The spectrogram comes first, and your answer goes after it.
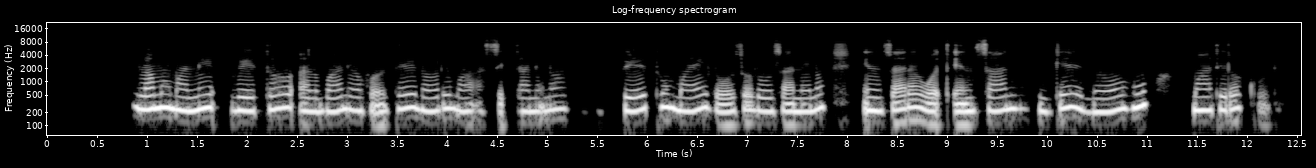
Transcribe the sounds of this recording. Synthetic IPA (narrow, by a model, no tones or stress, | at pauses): lɐmɔmɐnːɪbe̞ːt̪ːoʔɐlbaːnɪɔfɔlt̪enoːɾɪmaːɐsɪkʼːɐnɛnɔ | b̥e̞ːt̪ːʊmɐjlo̰ːsɔloːsa̰nɛnɔɪnsɐɾɐwɔ̰t̪ʼɪnsaːnhɪɡenoːɦʊ | maːt̪ɪɾɔkʰːṵnɛ̥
